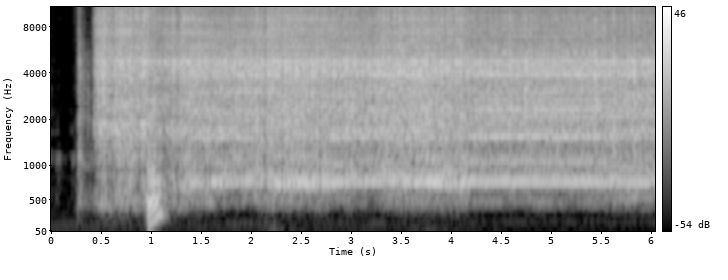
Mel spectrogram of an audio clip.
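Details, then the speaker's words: Addams Family "Thing" coin bank marked 1966, on two U11 (C cell) batteries, reported not grabbing coins, after a 10p coin is dropped in: the small motor and gears whir loudly and never stop; the owner guesses something is stuck. "Sounds like it's going to explode. I'm guessing it's stuck somehow."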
